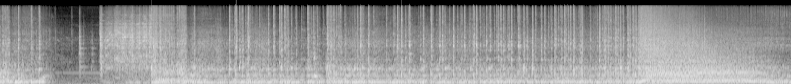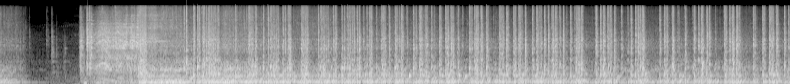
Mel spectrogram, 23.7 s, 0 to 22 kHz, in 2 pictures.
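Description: A V8-swapped BMW E36 cranks and starts, idles roughly, then revs up and cuts out briefly before catching again and settling into a loud, lumpy idle close by.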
